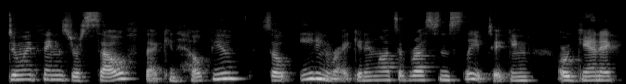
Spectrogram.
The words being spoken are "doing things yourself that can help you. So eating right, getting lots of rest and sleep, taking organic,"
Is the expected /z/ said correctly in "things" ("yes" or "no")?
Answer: yes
